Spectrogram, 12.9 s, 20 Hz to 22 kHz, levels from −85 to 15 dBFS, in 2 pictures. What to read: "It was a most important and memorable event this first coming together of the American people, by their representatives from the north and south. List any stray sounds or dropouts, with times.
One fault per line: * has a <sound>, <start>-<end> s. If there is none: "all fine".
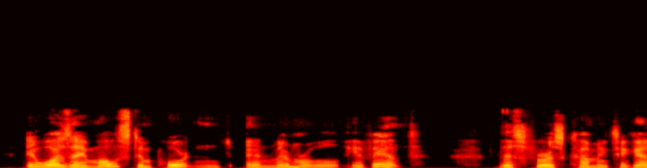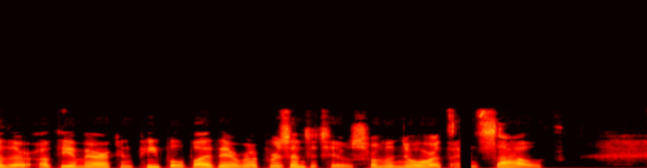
* has a dropout, 11.1-11.2 s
